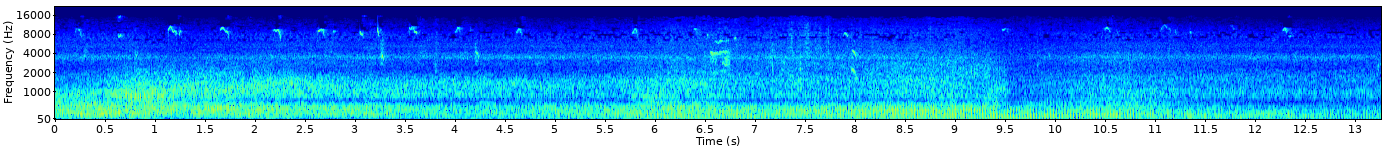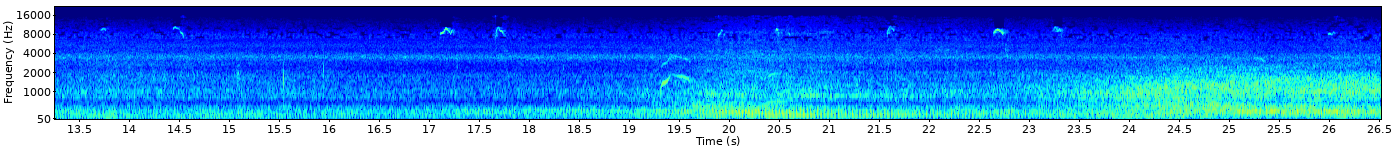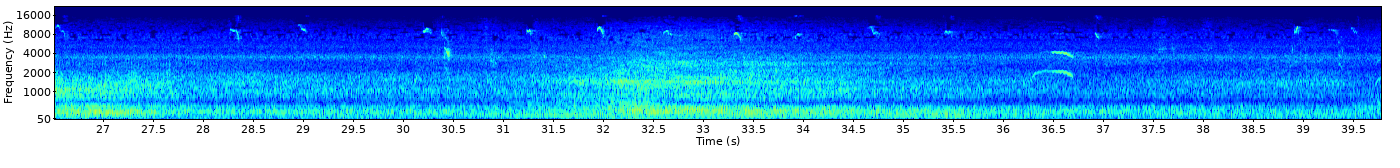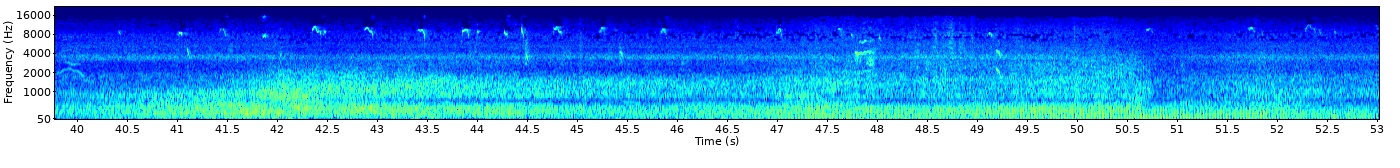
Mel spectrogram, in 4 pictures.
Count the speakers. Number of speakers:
0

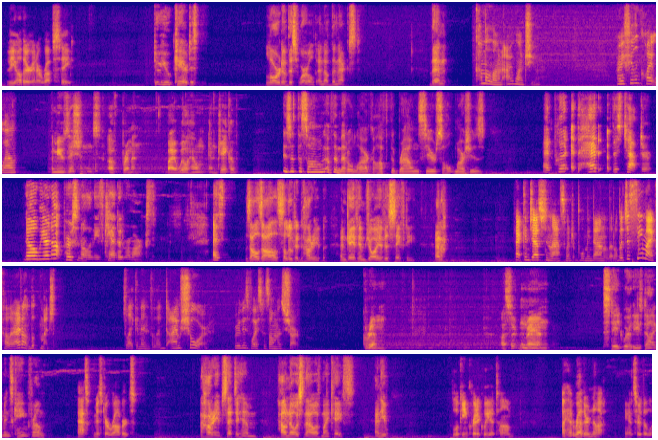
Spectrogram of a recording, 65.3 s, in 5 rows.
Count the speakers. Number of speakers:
6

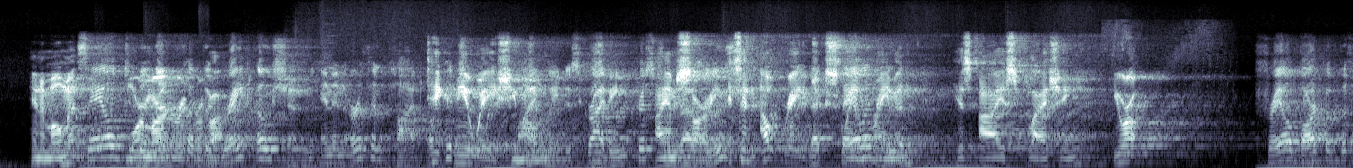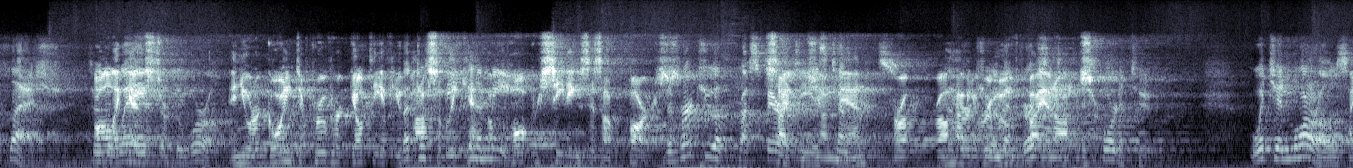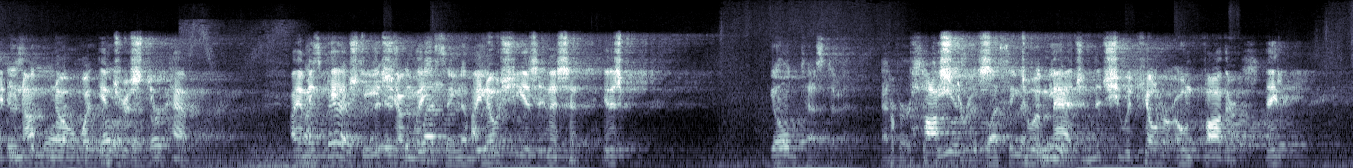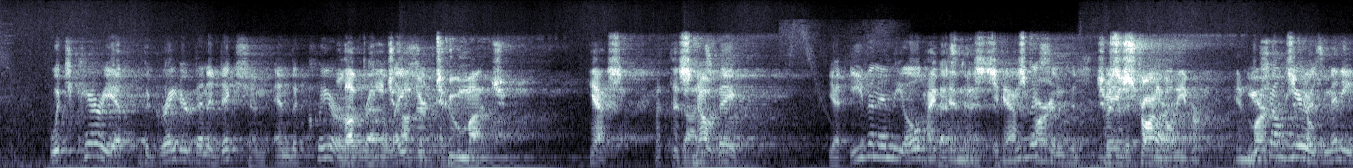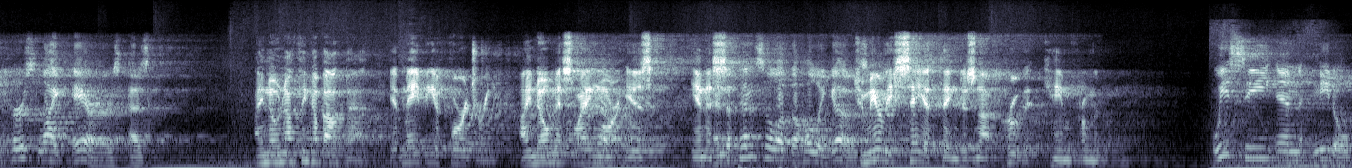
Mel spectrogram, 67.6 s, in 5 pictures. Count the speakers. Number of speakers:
2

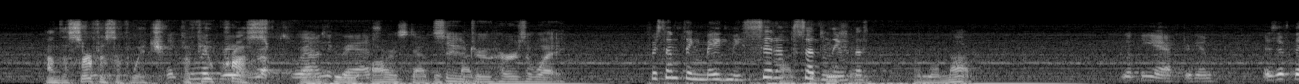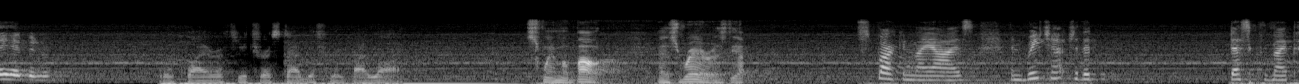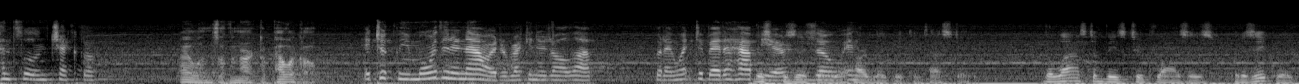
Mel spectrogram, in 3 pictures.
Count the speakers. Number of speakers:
5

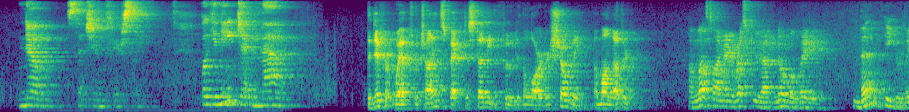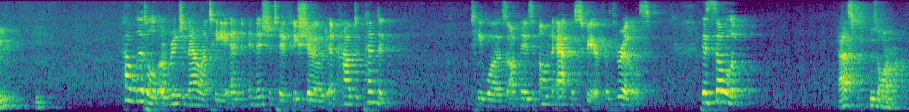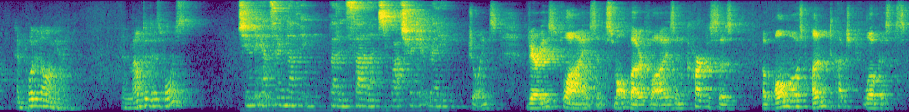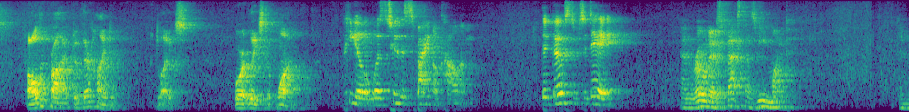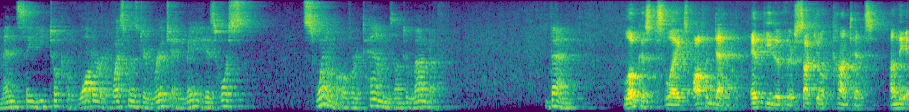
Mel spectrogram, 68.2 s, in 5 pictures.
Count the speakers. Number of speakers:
4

